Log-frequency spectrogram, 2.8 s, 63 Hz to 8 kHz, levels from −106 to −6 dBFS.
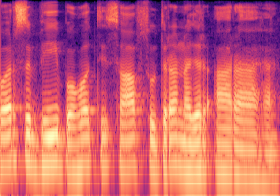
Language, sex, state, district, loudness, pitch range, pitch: Hindi, male, Jharkhand, Palamu, -16 LUFS, 115-135 Hz, 125 Hz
